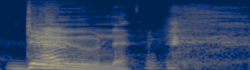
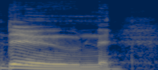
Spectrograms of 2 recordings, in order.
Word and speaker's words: Dune: coming soon all right dune thanks for listening i'm coming dune what what todd sorry damn it it rhymes with soon no i get it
